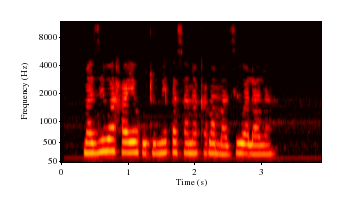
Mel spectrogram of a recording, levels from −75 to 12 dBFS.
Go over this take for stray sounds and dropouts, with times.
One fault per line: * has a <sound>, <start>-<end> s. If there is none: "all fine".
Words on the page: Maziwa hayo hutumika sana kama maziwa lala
all fine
